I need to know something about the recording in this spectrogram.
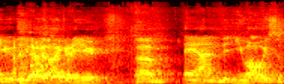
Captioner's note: men laughing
